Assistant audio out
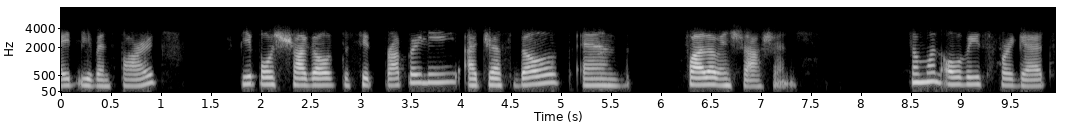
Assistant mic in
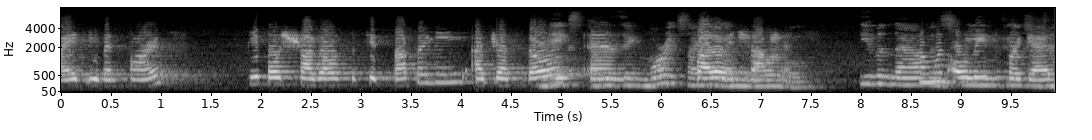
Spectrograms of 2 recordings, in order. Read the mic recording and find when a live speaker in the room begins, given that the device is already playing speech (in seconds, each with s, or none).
4.8 s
